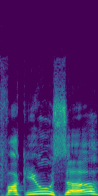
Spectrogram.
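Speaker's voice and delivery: put-on prim, overly polite English accent, very high. Retelling how an English guy in Times Square cursed the speaker out, mock-polite English accent. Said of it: "he was English".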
